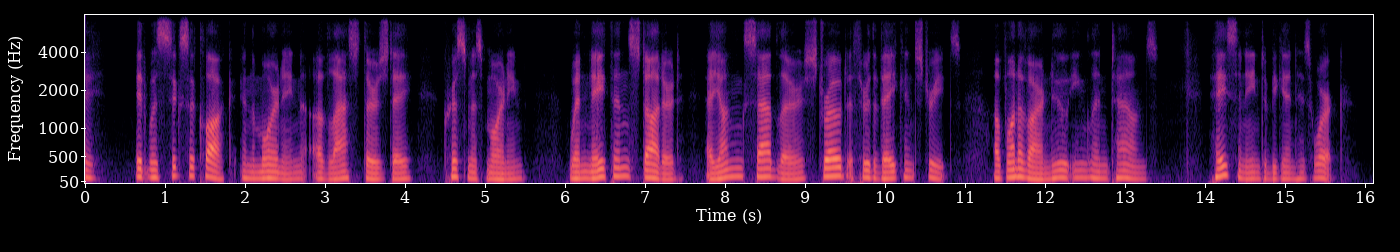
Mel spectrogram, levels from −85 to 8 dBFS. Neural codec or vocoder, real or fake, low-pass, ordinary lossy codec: codec, 16 kHz, about 1 kbps, DyCAST, with the encoder's durations; fake; 7.2 kHz; Opus, 16 kbps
